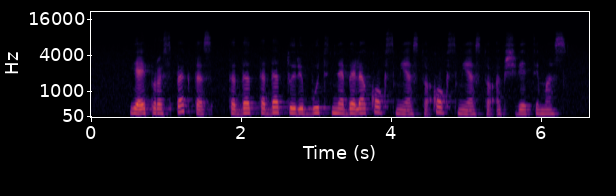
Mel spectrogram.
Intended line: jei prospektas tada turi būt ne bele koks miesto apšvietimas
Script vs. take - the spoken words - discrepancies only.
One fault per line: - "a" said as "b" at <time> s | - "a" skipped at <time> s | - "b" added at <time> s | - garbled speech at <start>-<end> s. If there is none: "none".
- "tada" added at 2.3 s
- "koks miesto" added at 4.6 s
